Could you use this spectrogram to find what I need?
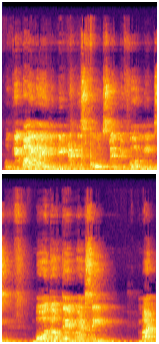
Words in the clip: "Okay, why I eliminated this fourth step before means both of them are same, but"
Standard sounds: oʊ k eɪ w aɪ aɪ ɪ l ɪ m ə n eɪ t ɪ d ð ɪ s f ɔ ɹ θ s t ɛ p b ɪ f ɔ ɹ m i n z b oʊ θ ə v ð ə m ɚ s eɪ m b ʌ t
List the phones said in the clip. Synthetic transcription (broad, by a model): oʊ k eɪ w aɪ aɪ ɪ ɪ ə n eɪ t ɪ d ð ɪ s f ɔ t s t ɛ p b ɪ f ɔ ɹ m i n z b oʊ t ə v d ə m ɚ s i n b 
